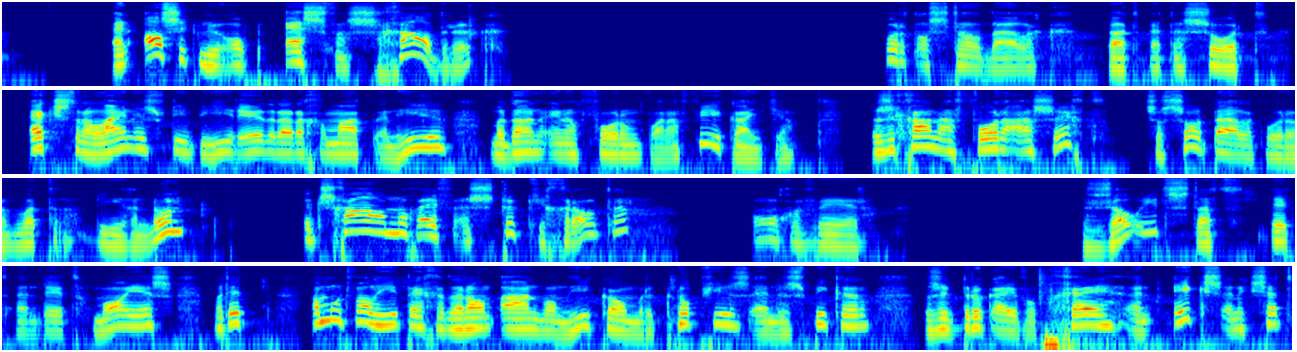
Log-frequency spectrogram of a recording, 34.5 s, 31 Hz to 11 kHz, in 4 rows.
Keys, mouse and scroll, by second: 5.7 click, 6.1 middle click, 11.3-15.3 middle drag, 15.4 KP_1, 18.3-18.6 scroll up 1, 20.4-24.5 middle drag, 20.4 s, 24.5 click.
